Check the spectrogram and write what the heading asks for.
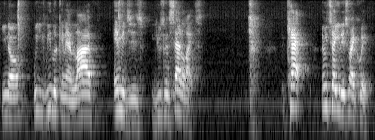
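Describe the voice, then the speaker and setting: Man, real estate investor in a loose seminar setting; emphatic, slangy, quick to laugh; slightly high voice, echoey room. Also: fairly bright tone, a little hiss or hum. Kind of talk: casual seminar talk.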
